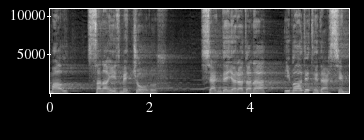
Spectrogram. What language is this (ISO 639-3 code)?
tur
